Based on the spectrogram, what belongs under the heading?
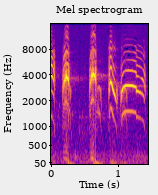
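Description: A Great Kiskadee calls loudly: three harsh, buzzy notes in quick succession, then a longer ringing note with layered harmonics, all with no talking.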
